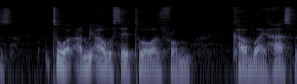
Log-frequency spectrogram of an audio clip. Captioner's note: non-english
